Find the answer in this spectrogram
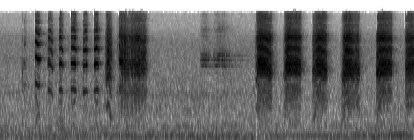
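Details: Parrot rattling off quick stuttering chirps, then a rough screech, a pause, and a regular run of six harsh squawks about half a second apart.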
